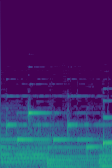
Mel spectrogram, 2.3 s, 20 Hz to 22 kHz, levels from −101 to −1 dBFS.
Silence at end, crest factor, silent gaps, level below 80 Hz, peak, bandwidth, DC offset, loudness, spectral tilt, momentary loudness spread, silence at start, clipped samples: 0 s; 14 dB; none; -52 dBFS; -26 dBFS; 4.5 kHz; under 0.1%; -41 LUFS; -8.5 dB/octave; 6 LU; 0 s; under 0.1%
